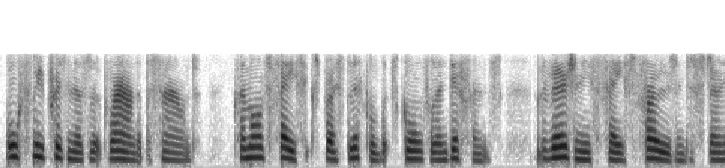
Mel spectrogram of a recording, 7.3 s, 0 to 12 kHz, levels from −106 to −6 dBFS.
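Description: From start to finish the speech sounds buzzy, thin and synthetic, with nothing above about 3.7 kHz. This is the AMR narrowband mobile codec at heavy compression, which fits one of its lowest modes near 5 kbps, rebuilding the voice from a coarse vocal-tract model inside a roughly 150 Hz to 3.6 kHz phone band.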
